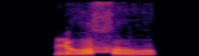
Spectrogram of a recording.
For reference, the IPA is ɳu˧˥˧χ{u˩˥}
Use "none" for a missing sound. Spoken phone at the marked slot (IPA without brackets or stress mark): u˩˥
